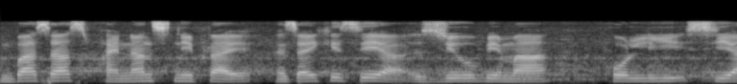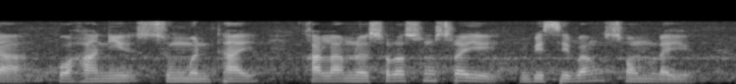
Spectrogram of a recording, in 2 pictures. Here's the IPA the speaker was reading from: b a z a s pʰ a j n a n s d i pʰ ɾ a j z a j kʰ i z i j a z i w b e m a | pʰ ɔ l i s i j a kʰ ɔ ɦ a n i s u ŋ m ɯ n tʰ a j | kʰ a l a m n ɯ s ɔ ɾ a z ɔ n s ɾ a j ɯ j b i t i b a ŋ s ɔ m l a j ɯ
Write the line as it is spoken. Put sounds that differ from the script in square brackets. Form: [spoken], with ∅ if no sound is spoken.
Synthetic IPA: b a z a s pʰ a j n a n s [n] i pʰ ɾ a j z a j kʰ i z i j a z i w b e m a | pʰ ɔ l i s i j a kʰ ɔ ɦ a n i s u ŋ m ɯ n tʰ a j | kʰ a l a m n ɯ s ɔ ɾ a [s] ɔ [ŋ] s ɾ a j ɯ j b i [s] i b a ŋ s ɔ m l a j ɯ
